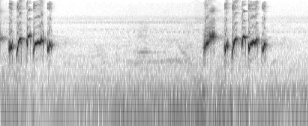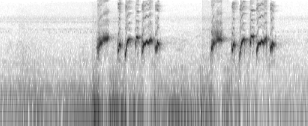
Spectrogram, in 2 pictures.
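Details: Red-whiskered bulbul in Thailand, song used for luring or exciting birds. Four brisk, bouncing phrases of several chirpy notes each, every one to three seconds, over a constant low hum.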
